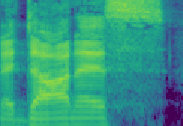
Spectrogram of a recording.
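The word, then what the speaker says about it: ADONXS: Fine, Adonis. But there's like an X where the I is supposed to be because, you know, SEO.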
